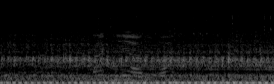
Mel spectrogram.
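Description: Eicher 557 tractor engine idling in an even, steady low throb with a rapid pulse, moderately loud and unbroken throughout.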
